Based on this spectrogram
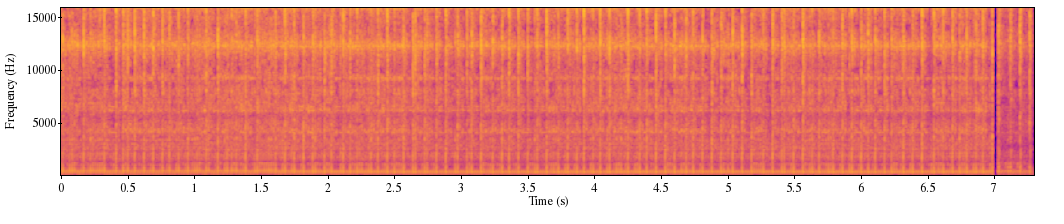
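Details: Ported Homelite 922 chainsaw after clutch fix, new fuel line and cooler heat-range plug, cutting hard wood: crisp, steady two-stroke buzz at speed with no stumbling, surging or misfire; running clean and strong.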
